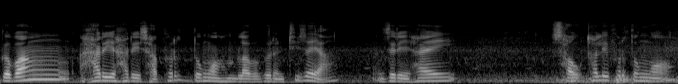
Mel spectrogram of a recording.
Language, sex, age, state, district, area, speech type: Bodo, male, 45-60, Assam, Udalguri, rural, spontaneous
